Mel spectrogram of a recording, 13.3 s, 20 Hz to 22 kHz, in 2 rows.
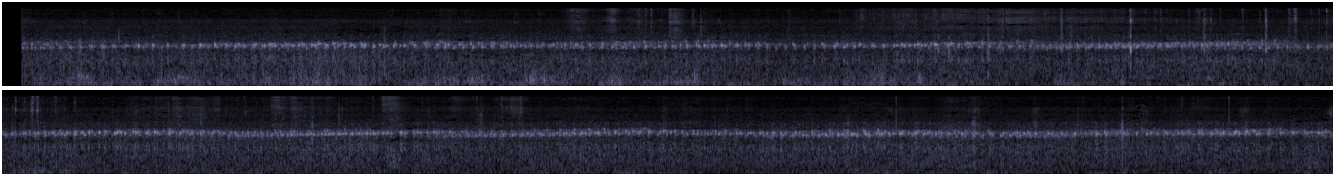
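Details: Countless spring peepers call together on 15 February 2018, their sharp, high peeps overlapping into a continuous bright shimmer that swells and ebbs, over a low rumble of background noise.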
